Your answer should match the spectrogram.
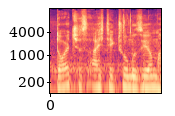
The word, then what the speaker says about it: Deutsches Architekturmuseum: lief im deutschen Architekturmuseum Betonung liegt auf deutsches Architekturmuseum hast du vorhin gesagt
